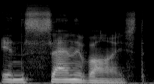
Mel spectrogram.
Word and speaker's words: incentivized: not an easy word so you cancel the T and you put your stress on the second syllable here incentivized incentivized we incentivized people to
